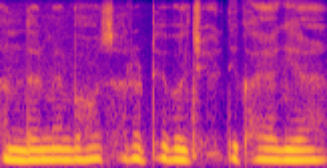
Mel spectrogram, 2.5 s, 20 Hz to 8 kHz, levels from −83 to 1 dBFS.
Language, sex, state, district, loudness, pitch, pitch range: Hindi, female, Jharkhand, Ranchi, -14 LUFS, 185 Hz, 180-200 Hz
